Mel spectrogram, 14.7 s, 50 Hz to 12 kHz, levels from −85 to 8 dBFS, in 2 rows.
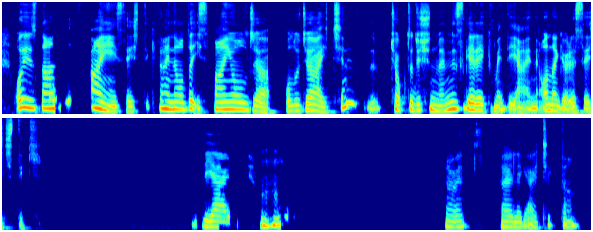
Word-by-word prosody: O 250 Hz, -, +5 dB
yüzden 240 Hz, -2 st, +5 dB
de 255 Hz, -, 0 dB, 0.2 s
İspanya'yı 200 Hz, -, +4 dB
seçtik 145 Hz, 0 st, -10 dB
ve, -, -, +5 dB
hani, 215 Hz, -2 st, +8 dB
o 210 Hz, 0 st, -1 dB
da 230 Hz, -, +5 dB
İspanyolca 210 Hz, -, +1 dB, 0.2 s
olacağı 170 Hz, -1 st, -1 dB
için, 270 Hz, -, -3 dB
ı 230 Hz, +3 st, -8 dB
çok 200 Hz, -3 st, -1 dB
da 200 Hz, -, +2 dB
düşünmemiz 195 Hz, +4 st, +2 dB
gerekmedi 195 Hz, +1 st, +1 dB
yani. 235 Hz, 0 st, -2 dB
Ona 175 Hz, -6 st, 0 dB
göre 140 Hz, -, -1 dB
seçtik. 130 Hz, -1 st, -8 dB, 2.0 s
Diğer. 165 Hz, -2 st, -3 dB, 0.4 s
Hı -, -, +1 dB
hı. 210 Hz, +3 st, 0 dB, 2.1 s
Evet. 165 Hz, +2 st, -7 dB, 0.4 s
Öyle 160 Hz, -3 st, -5 dB
gerçekten. 195 Hz, +7 st, -10 dB
195 Hz, 110 wpm, -25 LUFS, 160-220 Hz, 2.1 s, hani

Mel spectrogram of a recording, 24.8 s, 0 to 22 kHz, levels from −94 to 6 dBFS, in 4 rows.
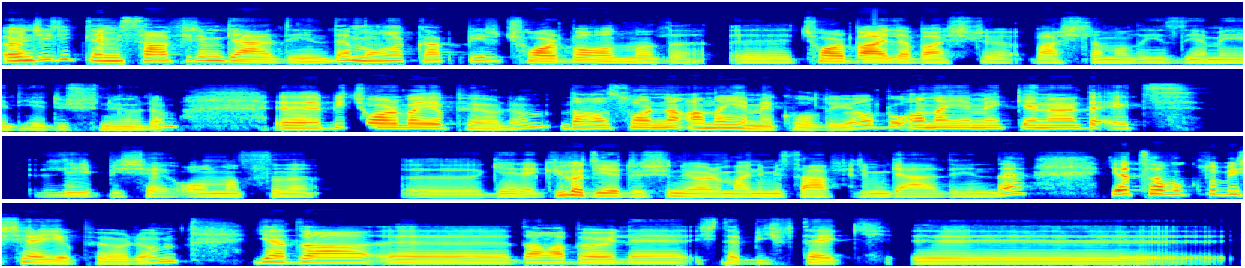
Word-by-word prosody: Öncelikle 220 Hz, +2 st, +3 dB
misafirim 195 Hz, +2 st, +3 dB
geldiğinde 160 Hz, -1 st, +1 dB
muhakkak 190 Hz, -1 st, 0 dB
bir 200 Hz, 0 st, -4 dB
çorba 180 Hz, -1 st, +3 dB
olmalı. 160 Hz, -5 st, -2 dB
Iıı, 145 Hz, -1 st, -8 dB
çorbayla 165 Hz, -3 st, +5 dB
başlıyo 135 Hz, 0 st, -2 dB
başlamalıyız 130 Hz, 0 st, -5 dB
yemeğe 130 Hz, -1 st, -6 dB
diye 140 Hz, -1 st, -12 dB
düşünüyorum. 145 Hz, -, -6 dB, 0.5 s
Eee, 170 Hz, -1 st, +4 dB
bir 220 Hz, -, 0 dB
çorba 225 Hz, -1 st, +6 dB
yapıyorum, 190 Hz, -, -1 dB
daha 195 Hz, +2 st, +2 dB
sonra 220 Hz, +1 st, +3 dB
ana 185 Hz, +1 st, +4 dB
yemek 150 Hz, -8 st, 0 dB
oluyor. 140 Hz, -, -3 dB
Bu 230 Hz, -3 st, -1 dB
ana 215 Hz, +2 st, +5 dB
yemek 215 Hz, -1 st, -1 dB
genelde 205 Hz, 0 st, +4 dB
etli 170 Hz, -3 st, -8 dB
bir 140 Hz, -, -10 dB
şey 135 Hz, 0 st, -4 dB
olmasını, 130 Hz, +1 st, -5 dB, 0.4 s
ııı, 105 Hz, -1 st, -9 dB
gerekiyor 125 Hz, -, +1 dB
diye 145 Hz, -2 st, +1 dB
düşünüyorum, 130 Hz, -1 st, -2 dB
hani, 130 Hz, -1 st, -1 dB
misafirim 130 Hz, +1 st, -2 dB
geldiğinde. 130 Hz, -, -2 dB, 0.4 s
Ya 235 Hz, -, +9 dB
tavuklu 235 Hz, -2 st, +2 dB
bir 230 Hz, -, +3 dB
şey 175 Hz, -6 st, +2 dB
yapıyorum 145 Hz, +7 st, -4 dB, 0.4 s
ya 180 Hz, -1 st, +4 dB
da, 180 Hz, -1 st, +5 dB
eee, 160 Hz, -1 st, -3 dB
daha, 175 Hz, 0 st, +1 dB
böyle, 160 Hz, -1 st, -2 dB
işte, 140 Hz, +3 st, -8 dB
biftek, 145 Hz, 0 st, -4 dB
eee, 140 Hz, -, -6 dB
160 Hz, 125 wpm, -23 LUFS, 135-195 Hz, 0.5 s, Ya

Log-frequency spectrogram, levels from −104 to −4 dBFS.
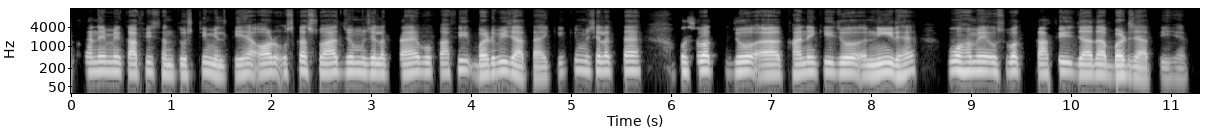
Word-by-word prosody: खाने 155 Hz, +1 st, -2 dB
में 155 Hz, -1 st, 0 dB
काफ़ी 140 Hz, +3 st, +1 dB
संतुष्टि 130 Hz, +1 st, -5 dB
मिलती 125 Hz, -1 st, -3 dB
है 140 Hz, +1 st, 0 dB
और 145 Hz, +2 st, +2 dB
उसका 145 Hz, +3 st, -1 dB
स्वाद 145 Hz, 0 st, +1 dB
जो 150 Hz, 0 st, -1 dB
मुझे 145 Hz, -1 st, 0 dB
लगता 135 Hz, -1 st, -2 dB
है, 145 Hz, +2 st, +2 dB
वो 150 Hz, 0 st, -2 dB
काफ़ी 145 Hz, +5 st, -3 dB
बढ़ 135 Hz, +2 st, +3 dB
भी 160 Hz, +2 st, +1 dB
जाता 120 Hz, -6 st, +1 dB
है। 105 Hz, -, -4 dB
क्योंकि 150 Hz, +9 st, -13 dB
मुझे 165 Hz, -1 st, -2 dB
लगता 160 Hz, +1 st, -1 dB
है 165 Hz, -, -1 dB, 0.4 s
उस 155 Hz, -1 st, -2 dB
वक़्त 165 Hz, -1 st, +5 dB
जो 155 Hz, +3 st, +2 dB
अ, 130 Hz, -1 st, +4 dB
खाने 140 Hz, +3 st, -1 dB
की 150 Hz, +1 st, -3 dB
जो 145 Hz, -1 st, +3 dB
नीड 135 Hz, +3 st, +3 dB
है 145 Hz, +6 st, -1 dB, 0.4 s
वो 170 Hz, -, +5 dB
हमें 160 Hz, 0 st, +3 dB
उस 150 Hz, 0 st, -2 dB
वक़्त 155 Hz, -1 st, +1 dB
काफ़ी 140 Hz, +3 st, 0 dB
ज़्यादा 135 Hz, -1 st, +3 dB
बढ़ 125 Hz, -1 st, +5 dB
जाती 105 Hz, -2 st, -4 dB
है। 100 Hz, -1 st, -15 dB
145 Hz, 220 wpm, -23 LUFS, 135-155 Hz, 0.4 s, वक़्त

